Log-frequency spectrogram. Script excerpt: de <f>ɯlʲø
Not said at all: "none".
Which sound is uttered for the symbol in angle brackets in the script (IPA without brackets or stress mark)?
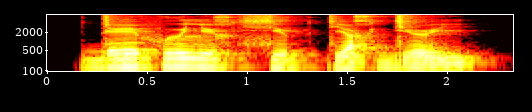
f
